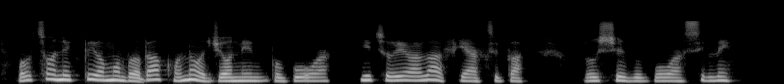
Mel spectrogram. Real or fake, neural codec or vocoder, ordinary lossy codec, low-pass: fake; codec, 16 kHz, 0.5 kbps, FunCodec, trained on LibriTTS, 25 frames a second; none; none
